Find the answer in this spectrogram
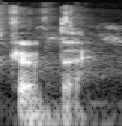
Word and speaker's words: köfte: But in Turkish, you spell it K-O with the dot, Yes. right? That's on the top. And that sound of O with the dots is very different from the English O.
